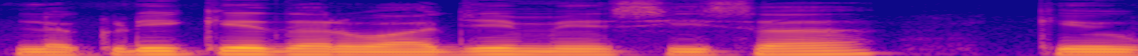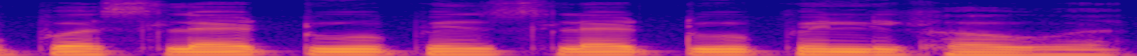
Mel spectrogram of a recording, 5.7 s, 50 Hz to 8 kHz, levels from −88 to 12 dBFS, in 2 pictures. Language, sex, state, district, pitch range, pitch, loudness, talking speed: Hindi, male, Jharkhand, Ranchi, 110-115 Hz, 115 Hz, -18 LUFS, 170 wpm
